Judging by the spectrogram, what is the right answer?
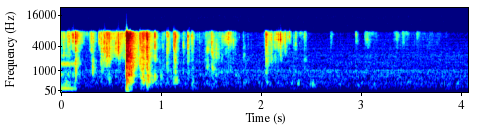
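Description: A stack of trading cards being flicked and shuffled through in the hands: a run of crisp clicks and rustles, the loudest snap about two-thirds of a second in, stopping about two and a half seconds in.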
